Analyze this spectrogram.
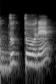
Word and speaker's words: dottore: Entonces, yo digo dottore, dottore, si ustedes lo dicen, ahorita hago pasar dos personitas para que lo digan, justamente cuando dicen dottore, están tal cual pegando lo que es la lengua a los dientes para que suene así, ¿ok? Y es completamente dental este sonido, ¿ok?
